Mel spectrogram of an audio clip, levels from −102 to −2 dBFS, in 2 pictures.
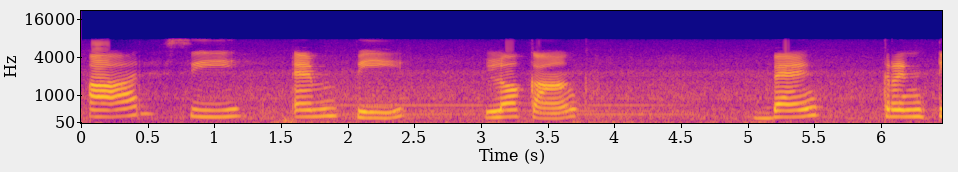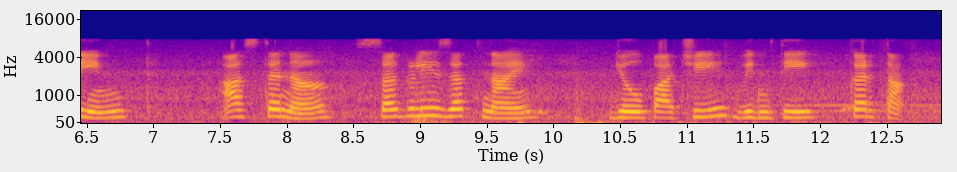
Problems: none marked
